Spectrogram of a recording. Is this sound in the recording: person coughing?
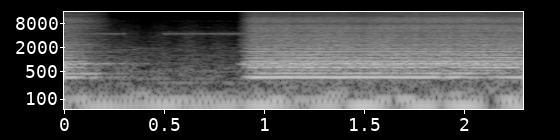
no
